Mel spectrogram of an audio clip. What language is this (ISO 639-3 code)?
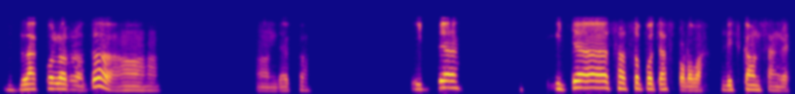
ori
